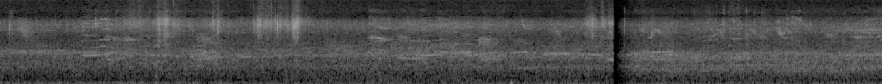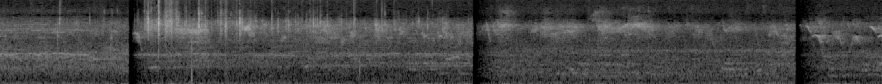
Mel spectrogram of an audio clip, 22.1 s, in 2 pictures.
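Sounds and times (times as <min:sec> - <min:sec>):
faint outdoor ambience: 0:00.0 - 0:22.0
small bird chirps: 0:12.7 - 0:22.0.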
